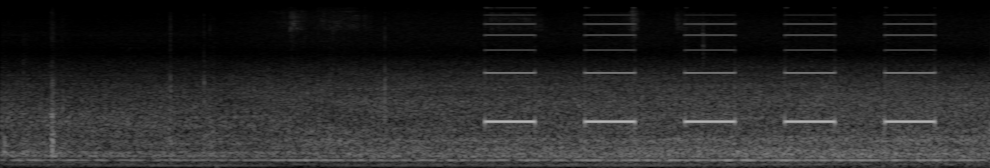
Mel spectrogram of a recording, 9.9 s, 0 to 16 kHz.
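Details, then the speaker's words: HP dc7600 SFF desktop restarted with all RAM removed: five evenly spaced mid-pitched beeps, about one a second, over a faint hum, the BIOS beep code for no memory installed. "let's plug it in again that I've removed all the RAM"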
